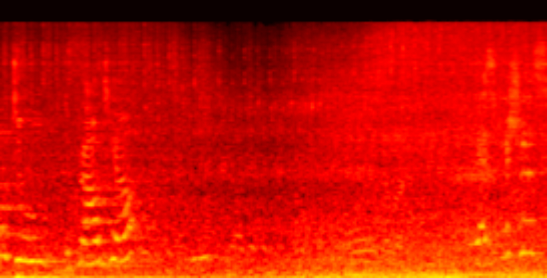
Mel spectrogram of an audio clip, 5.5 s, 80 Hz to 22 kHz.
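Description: A 1929 Ford vintage car at a vintage car rally rumbles nearby and grows louder and deeper as it pulls away, while an announcer talks over a public address system.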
